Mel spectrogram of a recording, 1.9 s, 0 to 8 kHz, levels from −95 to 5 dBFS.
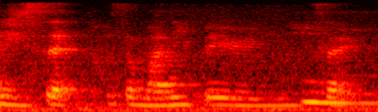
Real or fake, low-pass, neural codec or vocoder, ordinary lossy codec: real; 7.2 kHz; none; none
